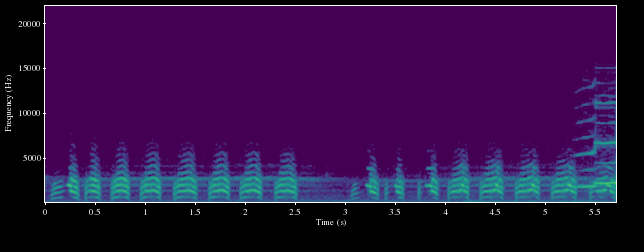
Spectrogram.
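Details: Recorded at the Durbe white-tailed eagle nest on 13 August, with the eaglet on its fourth day, live nest broadcast: a fairly soft, rapid run of short arched harmonic notes, about three each second, a brief pause, then another run.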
